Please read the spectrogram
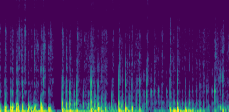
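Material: Styrofoam.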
